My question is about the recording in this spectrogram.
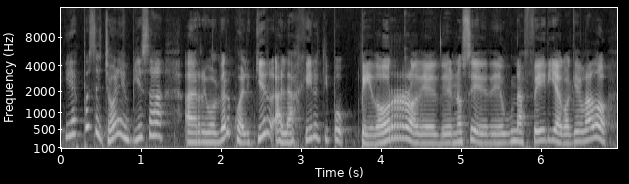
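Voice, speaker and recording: Lively Argentine woman telling a wild story. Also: fairly high pitch, moderate pace. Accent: Rioplatense Argentine Spanish. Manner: animated, slangy, laughs often, acts out quoted lines. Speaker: storyteller among friends. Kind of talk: casual chat, telling an anecdote.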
